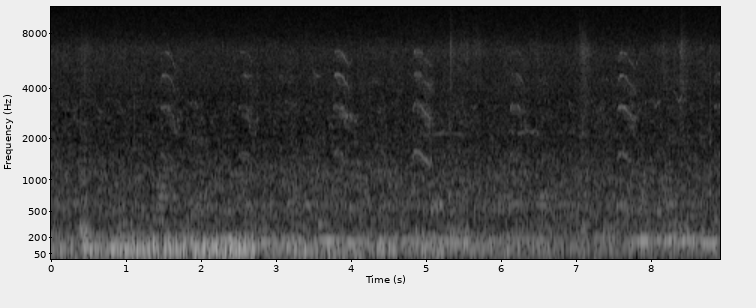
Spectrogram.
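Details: Pied Avocet at Washington WWT giving short, clear, fluty 'kluit' notes every second or so, set against a heavy low rumble of wind.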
